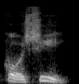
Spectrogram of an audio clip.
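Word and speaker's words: Cauchy: Koshi se escribe así, cauchi. Sí, cauchi. Se lee cosi.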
